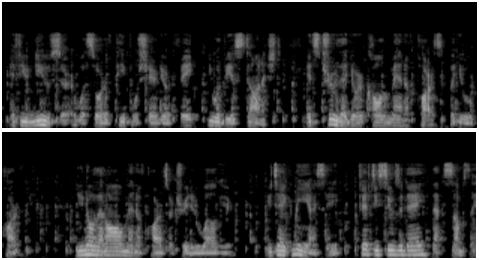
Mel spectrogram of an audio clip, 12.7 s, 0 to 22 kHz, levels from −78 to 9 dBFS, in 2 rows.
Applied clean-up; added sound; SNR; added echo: classical method Wiener filter.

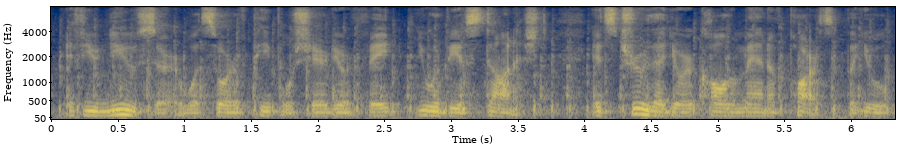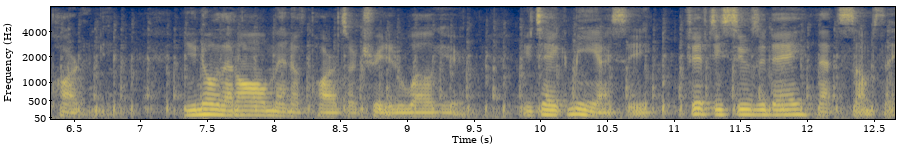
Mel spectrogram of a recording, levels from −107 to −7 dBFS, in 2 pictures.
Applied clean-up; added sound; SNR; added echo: none; Idling; 12 dB; none.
